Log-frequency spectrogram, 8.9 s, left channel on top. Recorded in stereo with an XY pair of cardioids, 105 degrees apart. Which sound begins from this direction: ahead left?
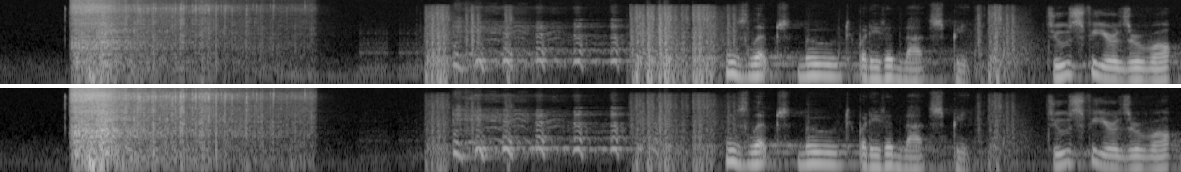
A man speaking, at 7.9 s.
